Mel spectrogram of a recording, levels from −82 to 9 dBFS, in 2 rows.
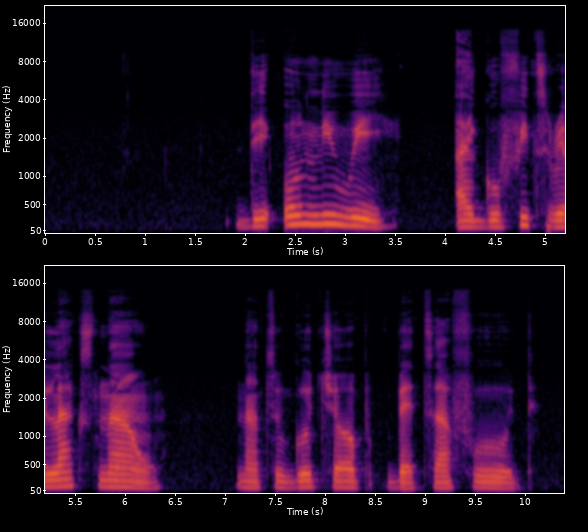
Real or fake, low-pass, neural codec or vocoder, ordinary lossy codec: real; 14.4 kHz; none; none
